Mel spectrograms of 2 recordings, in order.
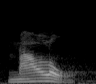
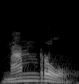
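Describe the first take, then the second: First: The middle is said as a single l. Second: The middle is said as n followed by r.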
